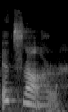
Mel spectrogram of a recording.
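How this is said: It is said lightly and softly.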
